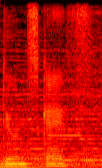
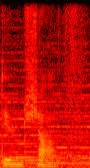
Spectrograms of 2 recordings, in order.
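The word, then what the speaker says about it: Dún Scaith: shuff for pronunciation looks like dune scaith in their thing but doomshot in pronunciation.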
